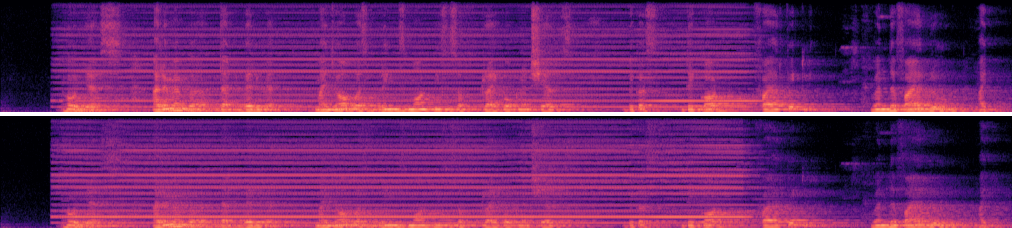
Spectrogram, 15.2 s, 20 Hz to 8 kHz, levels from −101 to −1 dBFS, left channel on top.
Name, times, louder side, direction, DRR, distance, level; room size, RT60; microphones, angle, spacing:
sound 1, 0.8-11.2, right 5 dB, 90° right, 4.8 m, -36 dB
voice 1, 0.9-8.7 9.3-9.9 10.2-12.3 12.9-14.8, left 3 dB, 60° left, 1.1 m, -28 dB
29.0 x 14.0 x 6.9 m
head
